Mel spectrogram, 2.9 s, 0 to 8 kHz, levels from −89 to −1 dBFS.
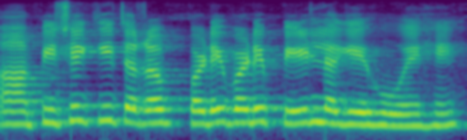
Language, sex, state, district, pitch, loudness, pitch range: Hindi, female, Uttar Pradesh, Etah, 255 Hz, -13 LUFS, 235-265 Hz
